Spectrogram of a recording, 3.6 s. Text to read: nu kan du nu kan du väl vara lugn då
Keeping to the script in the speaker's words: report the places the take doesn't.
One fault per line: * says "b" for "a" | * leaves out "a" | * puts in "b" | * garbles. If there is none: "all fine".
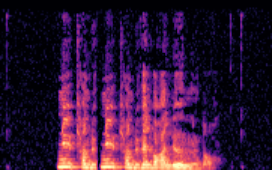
all fine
